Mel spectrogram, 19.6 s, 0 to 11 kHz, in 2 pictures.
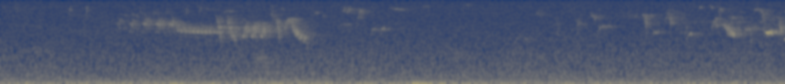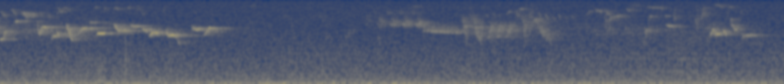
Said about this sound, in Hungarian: Monok felé tartunk, hát sokat kellett kacskaringóznunk, aztán végül is egy erdőbe jöttünk be, most légvonalban, 2 kilométeren belül vagyunk, és nagyon jó itt az erdőben, és hallgatni a madarak csicsergését.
